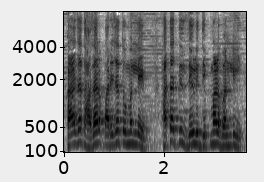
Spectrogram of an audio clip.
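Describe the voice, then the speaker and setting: A man narrating a devotional story in a dramatic way, moving between soft and raised delivery. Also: sits high, moderate pace, soft background music.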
